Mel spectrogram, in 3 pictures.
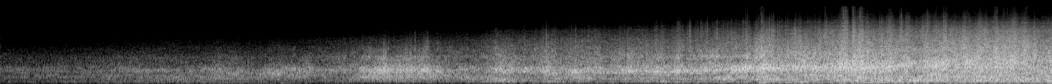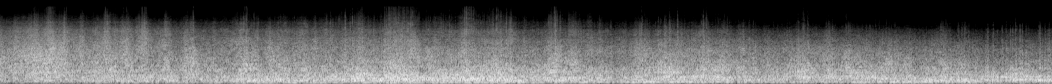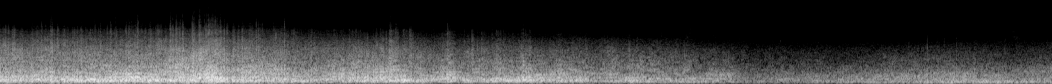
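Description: Twin-engine F-15J Eagle fighter jets making a display pass: a jet roar builds over the first several seconds, stays loud and crackling for about fifteen seconds, then fades away near the end.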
